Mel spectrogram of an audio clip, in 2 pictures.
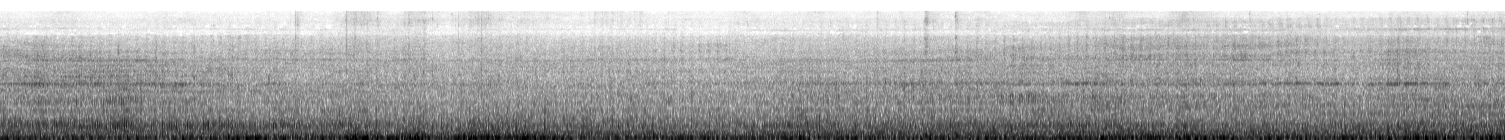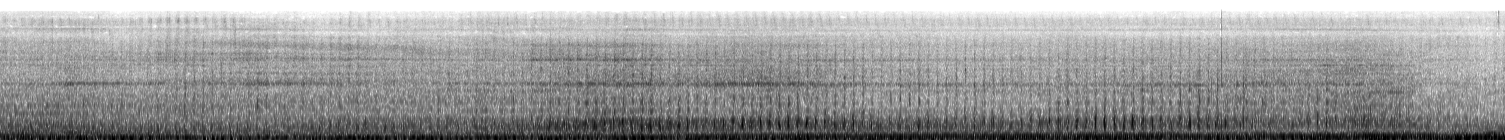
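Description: A firefighting helicopter with a bucket slung on a long line is flying at a distance. Its rotor sound is mixed with the steady engine and road noise of the moving vehicle it is heard from.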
